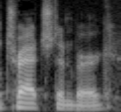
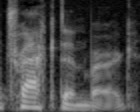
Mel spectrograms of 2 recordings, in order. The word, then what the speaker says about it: Trachtenberg: hold on okay Michelle Trachtenberg very close Michelle tractenberg it's a not a e like you can say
